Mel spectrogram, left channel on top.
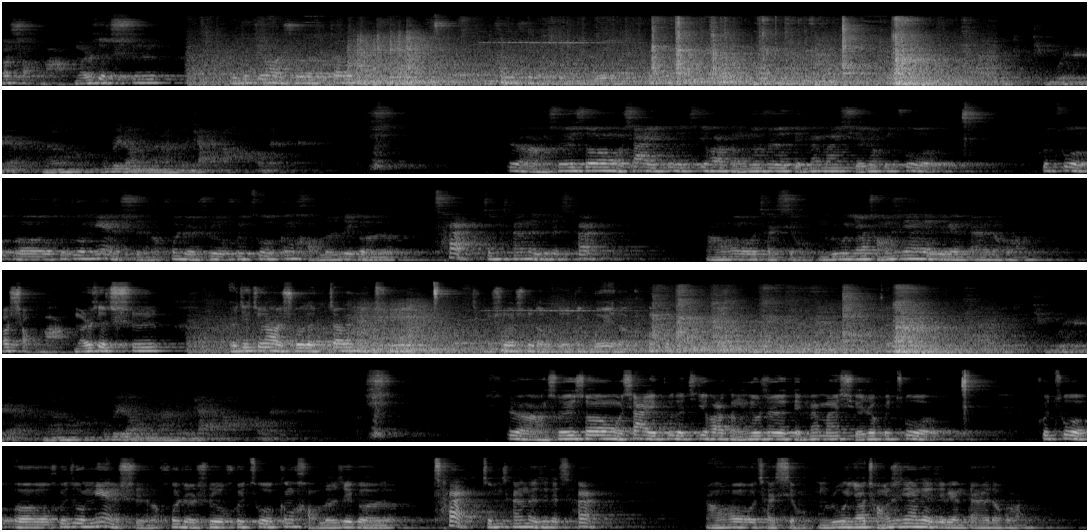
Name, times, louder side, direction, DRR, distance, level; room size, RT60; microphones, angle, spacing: voice 1, 0.0-1.6 2.3-4.2 4.8-6.7 7.1-7.4 8.8-9.1 14.5-14.7 15.9-20.2 20.4-20.5 21.3-25.7 26.0-27.7 28.7-32.0, right 4 dB, 70° right, 9 dB, 0.5 m, -30 dB
sound 1, 1.8-10.0, left 2 dB, 50° left, 0.7 m, -29 dB
voice 2, 7.4-8.4 9.2-13.9, left 1 dB, 15° left, -1 dB, 1.4 m, -40 dB
6.5 x 6.2 x 5.6 m, 1.5 s
head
